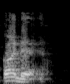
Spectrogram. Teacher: dalnya itu qalqalah sughra, qalqalah kecil, dibalikin. Beda dengan kalau di akhir kalimat.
